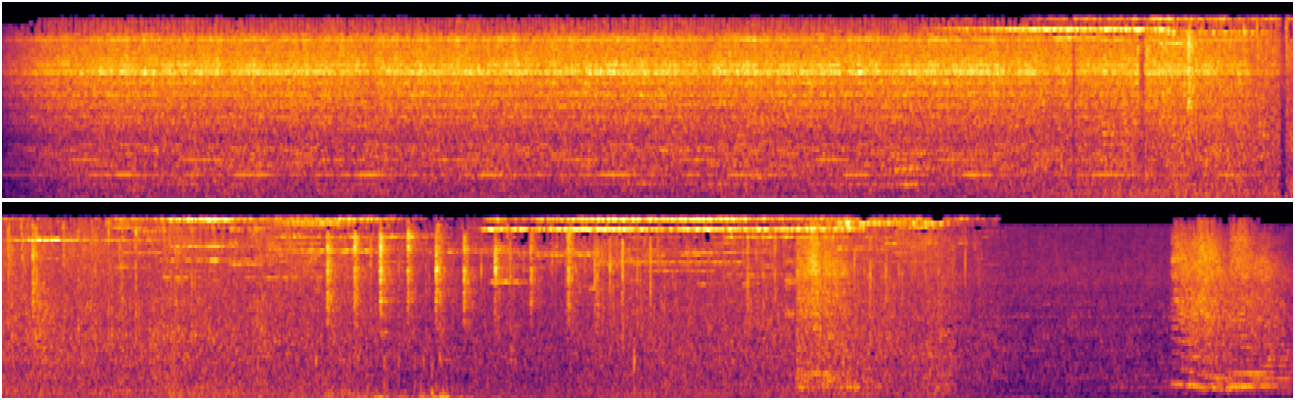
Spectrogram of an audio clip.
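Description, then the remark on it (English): Creaky old escalators in the Washington, D.C. metro subway system grind with a steady, loud mechanical drone, broken by metallic clunks and a few sharp squeals toward the end, with no one talking. “Well, if you're in the metro, the subway system in Washington, D.C., these are some of the sounds that you'll be hearing. Most of them actually, as Chris Richards is telling us, from these creaky, cranky old escalators in the system.”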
